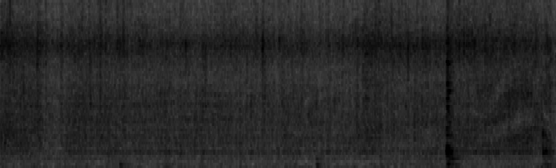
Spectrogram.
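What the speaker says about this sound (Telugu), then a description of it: "మష్రూమ్స్ వేసాక కొంచెం ఫ్రై చేస్తున్నానండి" Mushrooms fry in a pan over cooked-down tomato for a mushroom gravy curry, giving a steady close sizzle and hiss with a faint clink of a utensil near the end.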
